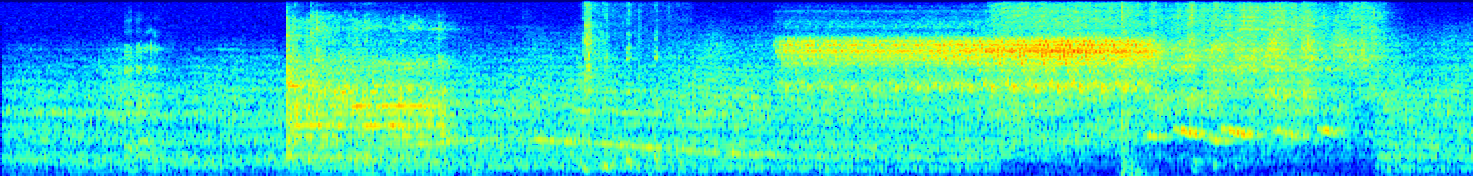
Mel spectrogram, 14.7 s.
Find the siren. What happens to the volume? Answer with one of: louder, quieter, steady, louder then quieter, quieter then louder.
louder.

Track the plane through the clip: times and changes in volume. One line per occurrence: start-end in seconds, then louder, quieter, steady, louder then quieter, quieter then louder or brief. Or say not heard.
0.0-14.6 steady.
